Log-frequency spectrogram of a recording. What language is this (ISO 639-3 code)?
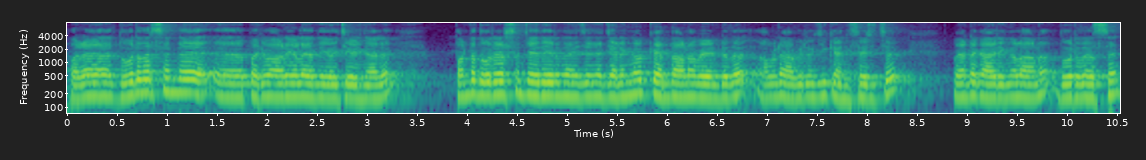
mal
